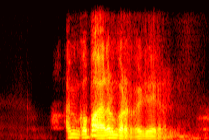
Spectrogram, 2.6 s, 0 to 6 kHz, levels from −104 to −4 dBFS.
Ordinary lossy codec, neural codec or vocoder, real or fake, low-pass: Opus, 64 kbps; codec, 16 kHz in and 24 kHz out, 0.4 kbps, LongCat-Audio-Codec, fine tuned four codebook decoder; fake; 5.4 kHz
